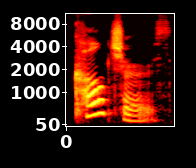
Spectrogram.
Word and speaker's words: culture: It was about cultures. Okay, y la palabra del día, que es cultures. Culture, muy importante la pronunciación. Culture. La T-U suena como C-H. Ojo, cultures. So the class was about cultures.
